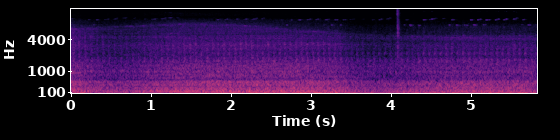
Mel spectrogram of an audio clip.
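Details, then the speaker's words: Dodge Ram 3500 with NV4500 manual transmission, driving in fifth gear: heavy drivetrain rumble with uneven rapid knocking, worsening over time; knock also in first to third, not fourth (direct drive), so suspected countershaft fault, unconfirmed. "It sounds pretty bad, and it's gotten progressively worse as I keep driving it. I probably shouldn't be driving it much more."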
